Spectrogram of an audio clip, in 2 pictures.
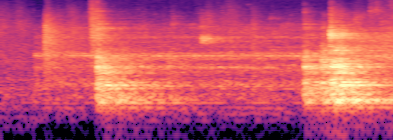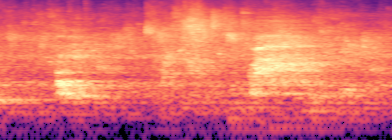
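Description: Water runs from a tap into a sink and splashes.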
